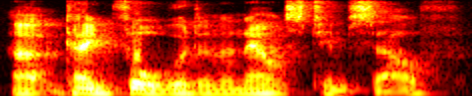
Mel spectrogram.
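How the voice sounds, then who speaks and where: A man with a bright, crisp-edged voice of middling pitch tells the story of a tabletop role-playing session. He speaks off the cuff as the game master, in a conversational, rambling way full of asides. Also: steady tone, measured pace. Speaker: game master and presenter of a role-play recap series.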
